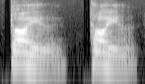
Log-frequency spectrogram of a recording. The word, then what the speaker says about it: fatto il: Toil goes again together, liaison of to and il get put into one syllable. Toil.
